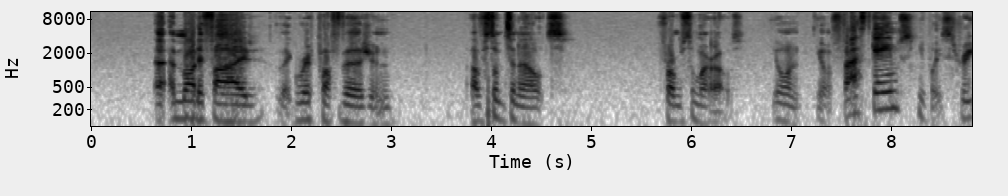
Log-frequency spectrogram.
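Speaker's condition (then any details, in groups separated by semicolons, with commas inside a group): No condition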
